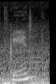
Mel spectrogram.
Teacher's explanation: In pin, the P is pronounced with a little puff of air or called expiration.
